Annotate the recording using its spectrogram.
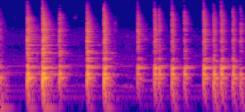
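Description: Hand drum struck with bare hands in a quick, syncopated pattern of sharp strikes, about five a second. Each strike leaves a short, pitched ring.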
